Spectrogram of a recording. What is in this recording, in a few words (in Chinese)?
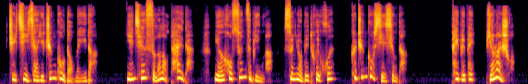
女中年角色音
